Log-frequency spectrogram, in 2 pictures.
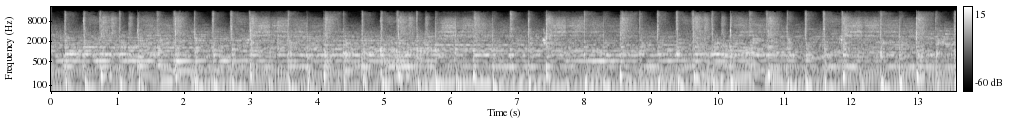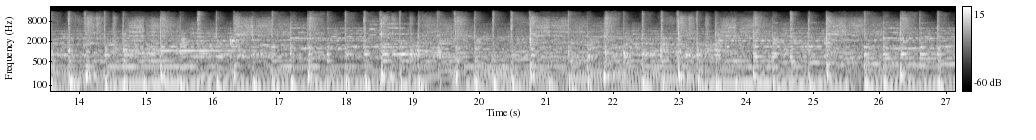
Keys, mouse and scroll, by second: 0.4 p, 1.0 p, 1.8 Tab, 3.0 click, 3.4 click, 5.6-7.8 drag, 6.8 ctrl+r, 7.8 Tab, 8.5 ctrl+r, 9.3 ctrl+r, 11.0 ctrl+b, 15.6 click, 16.0 Tab, 16.7-17.1 scroll down 1, 17.1-18.0 middle drag, 18.0-18.6 scroll down 1, 18.6-21.0 ctrl+middle drag, 21.4 Tab, 22.0-23.3 scroll up 1, 23.3-24.6 shift+middle drag, 24.6 3, 25.1 click, 25.7-27.1 shift+middle drag.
